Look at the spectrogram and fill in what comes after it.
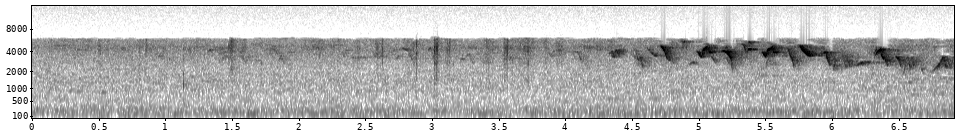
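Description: A bird chirping in a quick run of short, high, falling notes, about five a second, starting about two-thirds of the way in over faint room noise.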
